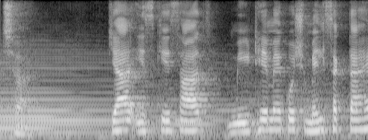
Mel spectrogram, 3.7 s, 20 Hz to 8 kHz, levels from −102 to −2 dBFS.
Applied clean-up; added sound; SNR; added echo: none; Bowed string instrument; 9 dB; none.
